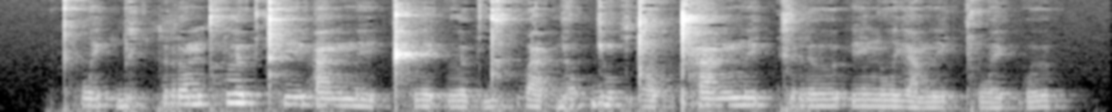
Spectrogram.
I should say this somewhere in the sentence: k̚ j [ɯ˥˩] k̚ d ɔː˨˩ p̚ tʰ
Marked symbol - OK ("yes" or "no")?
no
